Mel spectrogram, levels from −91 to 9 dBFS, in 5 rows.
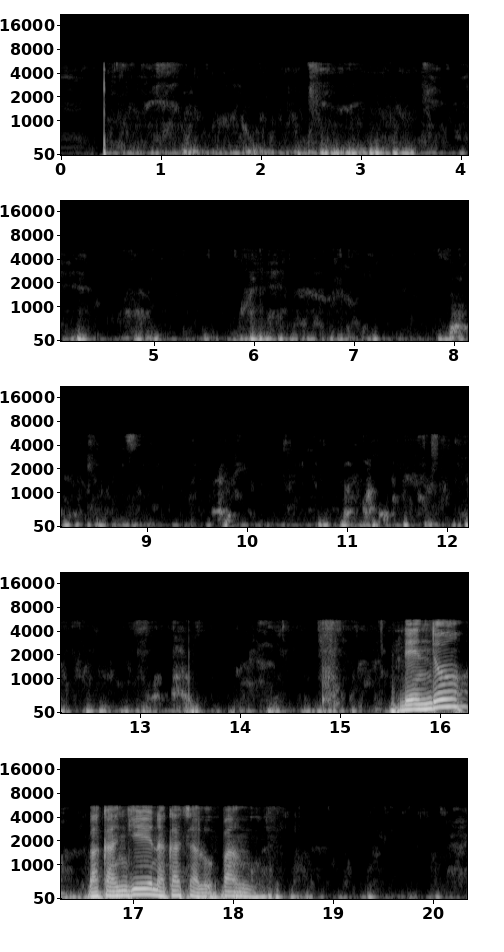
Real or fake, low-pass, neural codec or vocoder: fake; 5.4 kHz; codec, 16 kHz, 4.8 kbps, FACodec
